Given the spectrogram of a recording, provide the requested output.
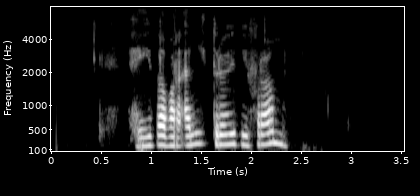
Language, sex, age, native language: Icelandic, female, 30-39, Icelandic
